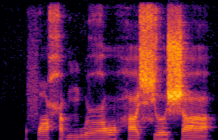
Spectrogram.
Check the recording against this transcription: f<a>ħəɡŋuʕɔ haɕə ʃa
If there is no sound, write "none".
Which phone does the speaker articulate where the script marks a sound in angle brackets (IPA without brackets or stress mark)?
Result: ɑ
